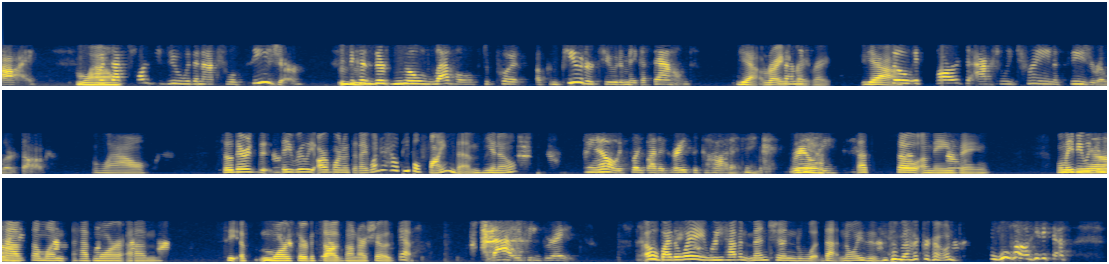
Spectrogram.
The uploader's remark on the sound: Pet Psychic Radio. Open up the lines for listeners to call in to ask questions to their animals.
